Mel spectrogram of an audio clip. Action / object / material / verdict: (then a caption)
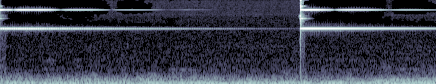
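tap / silver dollar coin / silver / real. A genuine silver Morgan dollar is tapped twice in a ping test, each tap producing a long, clear, high-pitched ring with bright overtones that slowly fade. Its sustained tone sounds markedly different from a brass fake coin, marking it as real silver.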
